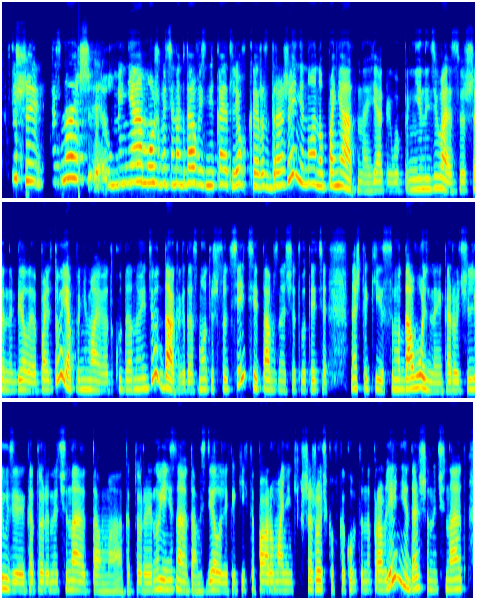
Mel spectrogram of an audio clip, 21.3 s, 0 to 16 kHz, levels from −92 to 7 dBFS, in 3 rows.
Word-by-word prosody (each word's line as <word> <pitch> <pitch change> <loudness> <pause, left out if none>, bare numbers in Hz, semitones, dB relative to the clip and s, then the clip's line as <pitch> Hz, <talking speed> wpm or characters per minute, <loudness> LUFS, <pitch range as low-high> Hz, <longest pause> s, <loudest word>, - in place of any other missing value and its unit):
Слушай, 340 -6 +1
ты 300 - -10
знаешь, 390 +3 +5
э, - - -3
у 260 - -4
меня, 310 +4 +5
может 305 -1 +5
быть, 285 +1 -5
иногда 280 +1 +5
возникает 265 0 0
лёгкое 255 -1 0
раздражение, 260 - +2
но 280 0 -1
оно 260 -4 +2
понятное. 220 -11 +2
Я 165 +1 -2
как 155 -1 -13
бы 160 - -7
по 155 - -12
не 180 +2 -4
надевая 190 -3 +1
совершенно 165 +2 -6
белое 165 -2 -2
пальто, 175 - -2
я 420 - +6
понимаю, 180 -4 -4
откуда 175 +2 -9
оно 185 +2 -6
идёт. 200 +3 +1
Да, 205 -5 +9
когда 160 0 -7
смотришь 175 +1 -8
соцсети, 200 - -2
там, 180 -2 +2
значит, 170 0 -11
вот 165 0 -10
эти, 170 -2 -5 0.3
знаешь, 195 +1 -2
такие 185 -3 -5
самодовольные, 180 -2 +3
короче, 160 +2 -3
люди, 165 -5 -1
которые 160 +1 -4
начинают 160 0 -2
там, 145 -1 -7
а, - - -9
которые, 155 +2 -6
ну, 175 +4 -4
я 180 -2 +1
не 175 - -4
знаю, 175 -3 0
там 145 -1 -8
сделали 160 +1 -2
каких-то 155 +1 -11
пару 160 -1 +1
маленьких 160 -1 -5
шажочков 175 -2 -2
в - - -39
каком-то 165 0 -7
направлении, 175 - +1
дальше 200 +1 -1
начинают, 175 +2 -2
180 Hz, 175 wpm, -24 LUFS, 165-245 Hz, 0.3 s, Да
